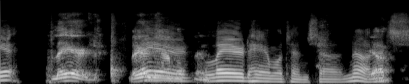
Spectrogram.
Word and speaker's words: Laird: I feel like I always used to say Lard. How do you say it? Laird Hamilton.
